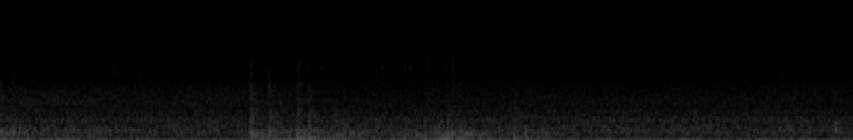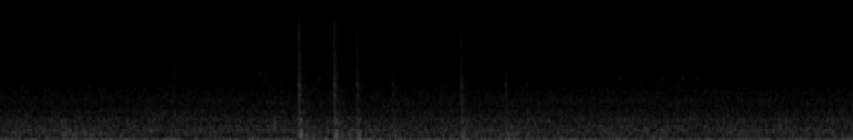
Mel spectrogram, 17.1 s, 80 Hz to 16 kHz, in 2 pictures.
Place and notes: quarry, Marušići, Croatia - void voices - stony chambers of exploitation - crane cabine
Istra, Croatia, 28 December 2012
